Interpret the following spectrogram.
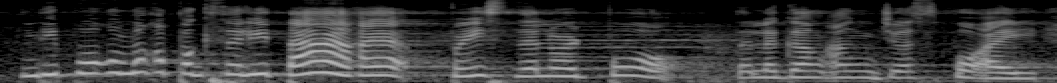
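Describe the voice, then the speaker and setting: A woman's voice: sits high, animated, fast, a little hiss or hum. A woman pastor preaching a sermon, earnestly asking her congregation questions, still recovering from a fever. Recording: long hall reverb.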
